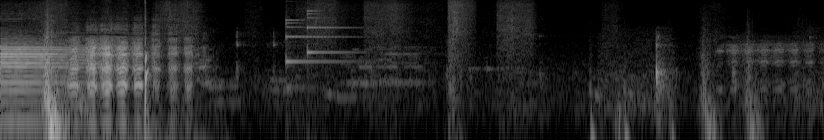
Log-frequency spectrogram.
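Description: Baby sheep in a video game bleat in a short burst of cries at the start, followed by quieter scattered game sounds and a few more thin bleats near the end.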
